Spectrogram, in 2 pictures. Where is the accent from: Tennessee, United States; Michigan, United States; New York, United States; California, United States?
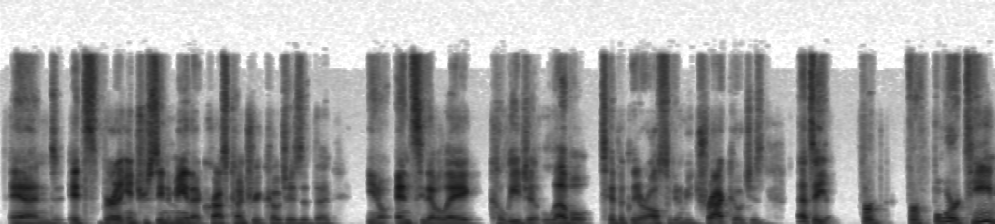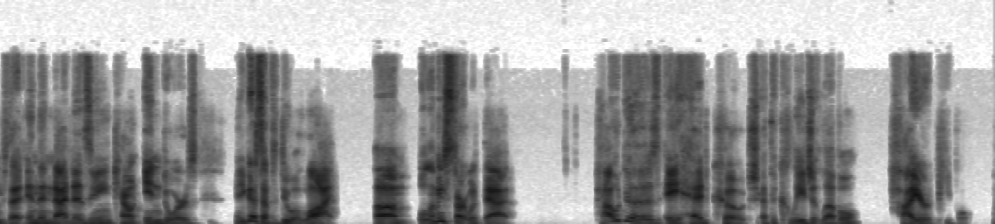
Michigan, United States; And growing up in Michigan, Michigan State had this kind of just this aura around it.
